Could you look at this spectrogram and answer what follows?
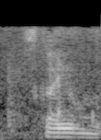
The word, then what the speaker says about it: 酸ヶ湯: はい、ということで、問 1の 9 番、酸ヶ湯温泉ですね。はい、酸という字を書きますけども、発音は酸ヶ湯温泉になります。はい、で、場所が地図上の中から選ぶんですけども、これが、青森県ですから2 番ですね。はい、大体この辺りですね。はい、酸ヶ湯温泉。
